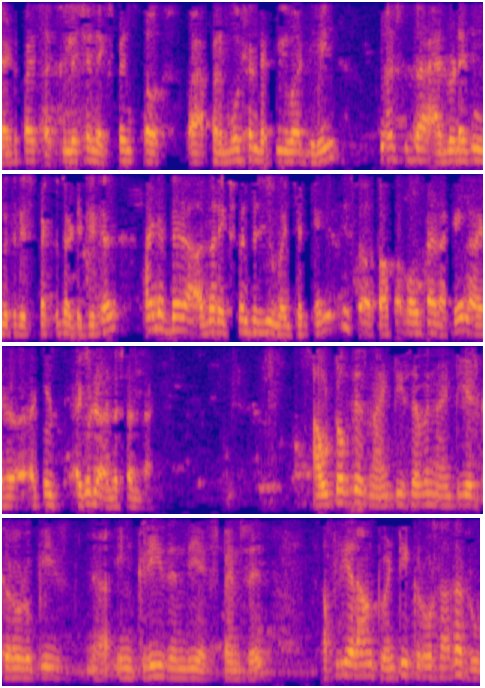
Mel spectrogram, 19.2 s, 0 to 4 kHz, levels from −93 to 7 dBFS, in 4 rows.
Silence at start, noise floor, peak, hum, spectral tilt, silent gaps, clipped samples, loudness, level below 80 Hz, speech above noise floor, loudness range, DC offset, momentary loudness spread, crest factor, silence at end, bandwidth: 0 s; -54 dBFS; 0 dBFS; none; -10.5 dB/octave; none; under 0.1%; -21 LUFS; -64 dBFS; 33 dB; 3 LU; under 0.1%; 8 LU; 20 dB; 0 s; 4 kHz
